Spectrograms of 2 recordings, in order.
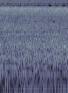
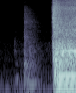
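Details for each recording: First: I purposely left this open right here, so you can see how the air comes out. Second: But anyways, I'm going to turn her on, and I'm going to let you hear what it sounds like when it goes on.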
